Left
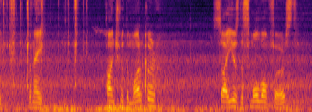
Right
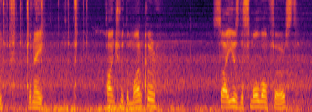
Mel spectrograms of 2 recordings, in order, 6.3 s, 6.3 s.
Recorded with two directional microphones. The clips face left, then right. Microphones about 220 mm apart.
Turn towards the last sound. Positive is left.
turn(degrees=-10)  # may be behind; listen again after turning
